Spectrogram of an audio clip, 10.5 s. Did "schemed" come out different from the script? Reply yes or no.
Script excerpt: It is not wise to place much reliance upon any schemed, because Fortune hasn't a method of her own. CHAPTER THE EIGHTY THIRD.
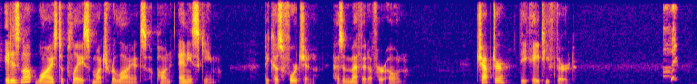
yes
